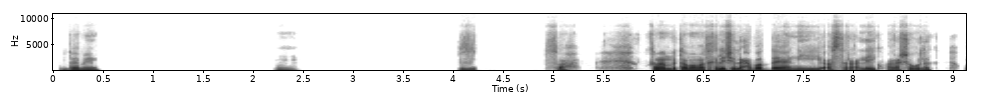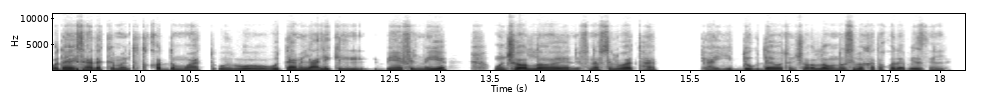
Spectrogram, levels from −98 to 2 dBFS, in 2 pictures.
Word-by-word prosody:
تمام. 120 -2 -1 1.8
امم. 115 -3 -14 1.6
بالض 130 0 -6 0.7
صح. - - -7 0.7
كمان 155 +1 +7
بالطبع 130 -3 +5
ما 115 - +6
تخليش 125 +2 +3
الإحباط 120 -2 +4
ده 105 - +4
يعني 100 -3 +2
يأثّر - - -2
عليك 100 +4 -3
وعلى - - -2
شُغلك، 110 +5 -2 0.3
وده 120 - +3
هيساعدك 115 0 +2
كمان 110 +1 -5
تتقدم 105 +1 -3
وهتقو 100 +3 -7
وت 105 - -5 0.4
وتعمل 135 -1 +2
اللي 110 - +2
عليك 110 +5 -1
ال100%. 125 +1 -1 0.5
وإن 125 - -4
شاء 115 - +6
الله 115 +1 +4
يعني 100 -1 -1
في - - -12
نفس 110 - -3
الوقت 100 0 +1
هت - - -5 0.5
هيدّوك 105 +4 -4
دوّة 115 -1 +2
إن 105 - -9
شاء 105 - -3
الله، 110 +2 +2
ونصيبك 115 +1 -3
هتاخدها 100 -2 -3
بإذن 95 -2 -5
الله. 80 - -16
115 Hz, 140 wpm, -22 LUFS, 105-120 Hz, 1.8 s, كمان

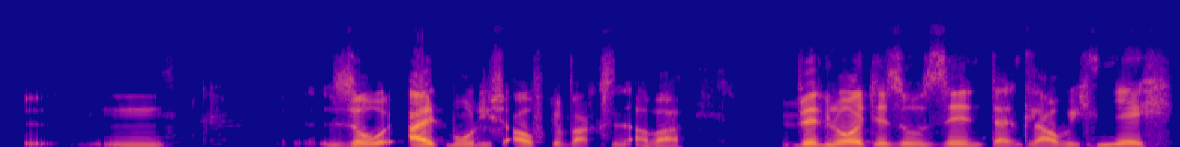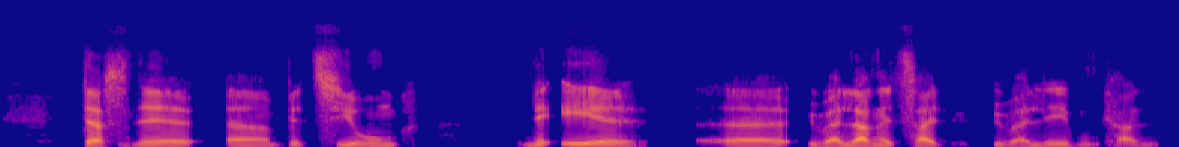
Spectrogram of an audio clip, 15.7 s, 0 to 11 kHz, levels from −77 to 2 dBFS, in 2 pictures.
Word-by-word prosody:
äh, 325 -1 -14 0.4
hm, 100 -2 -10 1.0
so 110 +3 +1
altmodisch 110 -4 +5
aufgewachsen, - - -3
aber - - -3 0.6
wenn 120 -1 +4
Leute 135 +2 +5
so 115 -1 -4
sind, 105 0 -1
dann 95 -3 -2
glaube 105 0 -1
ich 100 - -10
nicht, 135 0 -1 0.6
dass - - +3
'ne, 100 -1 +2 0.2
äh, 95 -2 -1
Beziehung, 105 +2 -4 0.7
'ne 110 +2 -1
Ehe, 105 -5 +2 0.5
äh, 95 -1 0
über 100 -3 -1
lange 105 0 +3
Zeit 95 +1 -1
ü - - -29 0.2
überleben 95 -2 -6
kann. 85 -4 -8
105 Hz, 105 wpm, -28 LUFS, 95-115 Hz, 1.0 s, altmodisch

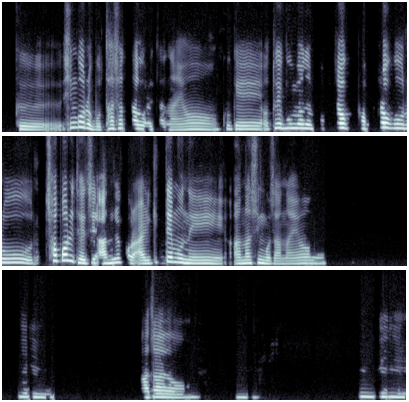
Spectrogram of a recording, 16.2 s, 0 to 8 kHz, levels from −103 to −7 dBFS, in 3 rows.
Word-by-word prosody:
그 175 -4 -3
신고를 300 -3 +1
못 175 +2 -6
하셨다고 240 -1 0
그랬잖아요. 180 0 -6
그게 200 -1 -2
어떻게 265 +9 -1
보면은 255 -1 +2
법적 275 +2 +3
법적으로 235 -3 +2 0.2
처벌이 345 0 +6
되지 215 -3 +3
않을 205 +7 +4
걸 190 - +1
알기 185 +6 0
때문에 190 - +2
안 185 +2 0
하신 200 +1 +2
거잖아요. 175 +1 -5 1.3
음. 205 -3 -5 1.2
맞아요. 185 -2 0 0.7
음. 180 -1 -6 1.5
음음음. 215 -2 -2
200 Hz, 210 characters per minute, -20 LUFS, 185-240 Hz, 1.5 s, 처벌이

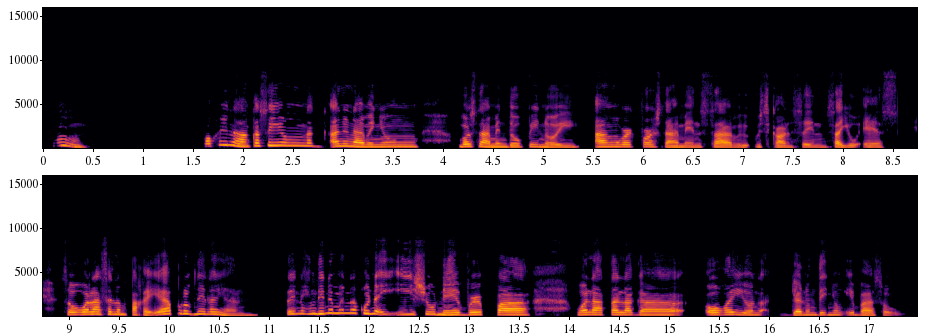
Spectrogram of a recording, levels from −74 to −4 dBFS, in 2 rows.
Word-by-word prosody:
Hmm. 220 - -4 1.1
Okey 280 +9 -1
lang 255 -2 +5
kasi 340 +3 +2
yung 330 -1 -1
nag 290 -7 -3
ano 265 +2 +4
namin 220 -4 +3
yung 230 0 -1 0.6
boss 240 +1 +2
namin 195 -6 +2
though 190 -1 -1
pinoy, 175 -6 -2 0.2
ang 220 +2 +3
workforce 225 -1 -1
namin 165 -1 0
sa 170 0 +2 0.2
Wisconsin 155 -4 -4
sa 180 +3 +2
US 145 -3 -6 0.4
so 240 -1 +1
wala 260 0 +4
silang 255 -3 -1
paki 200 -7 0
i-approve 320 +2 +2
nila 275 0 -1
yan, 155 - -5 0.3
rin 310 +3 -1
hindi 315 +2 +1
naman 385 0 0
ako 350 -4 +1
nai-issue 250 -1 -2
never 230 +1 +3 0.2
pa, 220 -1 +6 0.5
wala 235 +2 +4
talaga, 205 -3 +2 0.2
okey 230 0 +1
yun, 210 +1 -2 0.3
ganun 195 +2 +1
din 210 0 -5
yung - - -17
iba 180 -5 0
so, 170 -2 -10
225 Hz, 150 wpm, -23 LUFS, 190-260 Hz, 1.1 s, pa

